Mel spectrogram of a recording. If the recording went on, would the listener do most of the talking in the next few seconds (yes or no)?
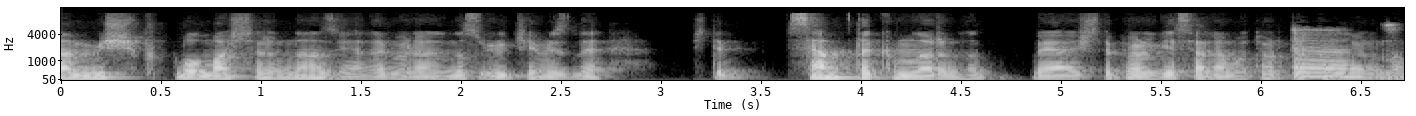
no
